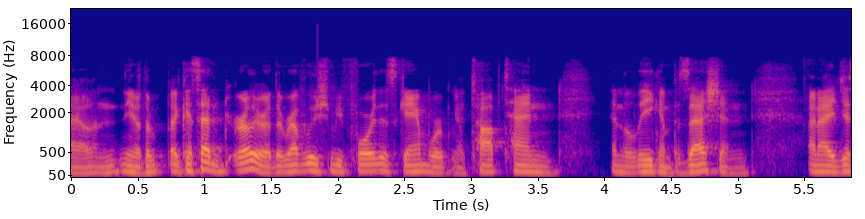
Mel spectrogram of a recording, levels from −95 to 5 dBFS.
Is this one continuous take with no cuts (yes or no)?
yes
